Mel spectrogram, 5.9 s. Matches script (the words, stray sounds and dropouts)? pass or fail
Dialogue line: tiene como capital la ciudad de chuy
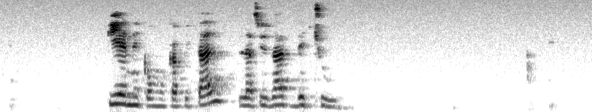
pass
